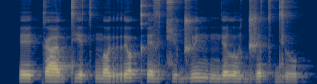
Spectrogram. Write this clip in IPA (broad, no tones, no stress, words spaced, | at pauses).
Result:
e kal tʲet͡snɔ rʲɔkʰez t͡ɕud͡ʒynʲenʲ əl ud͡ʒət͡sdʲu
